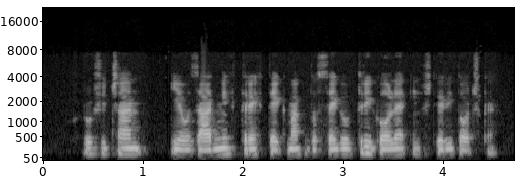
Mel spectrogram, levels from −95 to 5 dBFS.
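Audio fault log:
1.23–1.26 s and 4.33–4.39 s: corrupt frame decoded. Damaged bits in a couple of compressed frames each were decoded anyway, putting energy at wrong frequencies. The first is faint; the second much louder, showing as a short, misplaced spectrogram smear.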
